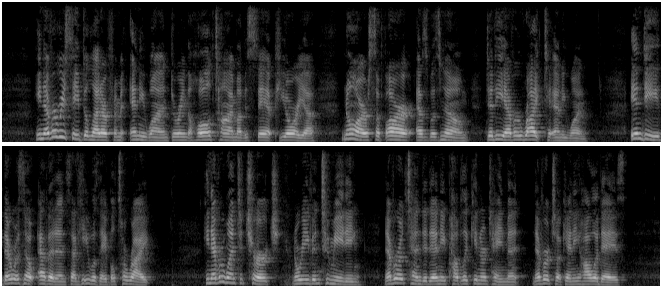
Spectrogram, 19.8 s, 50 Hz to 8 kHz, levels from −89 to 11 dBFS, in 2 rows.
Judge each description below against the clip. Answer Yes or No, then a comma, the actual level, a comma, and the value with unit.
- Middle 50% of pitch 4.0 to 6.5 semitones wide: No, average, 3.5 semitones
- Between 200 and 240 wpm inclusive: No, average, 180 wpm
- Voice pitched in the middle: No, high, 195 Hz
